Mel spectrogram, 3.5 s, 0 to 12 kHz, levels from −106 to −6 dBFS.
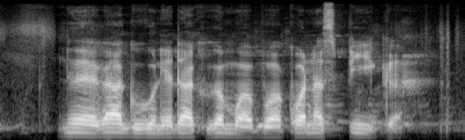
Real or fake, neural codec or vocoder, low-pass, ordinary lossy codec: real; none; 10.8 kHz; none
